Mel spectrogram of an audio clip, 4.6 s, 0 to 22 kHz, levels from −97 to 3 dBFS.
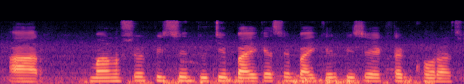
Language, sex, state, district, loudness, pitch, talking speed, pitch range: Bengali, male, Tripura, West Tripura, -20 LUFS, 160 Hz, 140 wpm, 155-170 Hz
